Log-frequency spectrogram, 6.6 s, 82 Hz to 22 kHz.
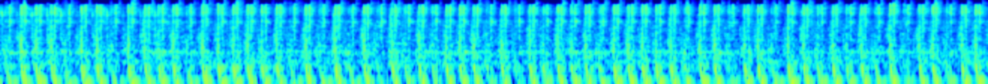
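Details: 1991 Honda TRX250X single-cylinder ATV, kick-started after a fuel-leak repair (leak suspected at the petcock): a steady, quick single-cylinder thump at about three and a half beats a second, even and clean with no misses, a normal idle.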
